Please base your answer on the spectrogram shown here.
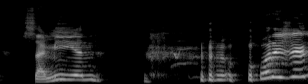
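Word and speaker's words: Symmion: Now apparently I say this name wrong every time, so let's give it a new take. Samian Moore. How else could you say, like, I'm not saying Moore wrong. Like, that's how you spell Moore. So it's his first name. This dude's first name is, it's Simeon, damn it. It's S-Y-M-M-I-O-N. It's Simeon.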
